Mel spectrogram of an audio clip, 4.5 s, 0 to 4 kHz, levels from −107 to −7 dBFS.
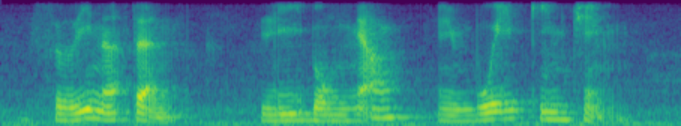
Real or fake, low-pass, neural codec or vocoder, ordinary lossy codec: fake; 3.6 kHz; vocoder, 22.05 kHz, 80 mel bands, WaveNeXt; none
